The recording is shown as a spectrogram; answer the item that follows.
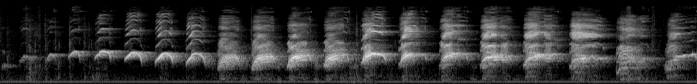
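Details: Bohemian Shepherd puppy of the F litter, nearly four weeks old, indoors: loud, regular whining yelps about two and a half per second, each an arched squeal with bright harmonics, close and clear over a faint hum.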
